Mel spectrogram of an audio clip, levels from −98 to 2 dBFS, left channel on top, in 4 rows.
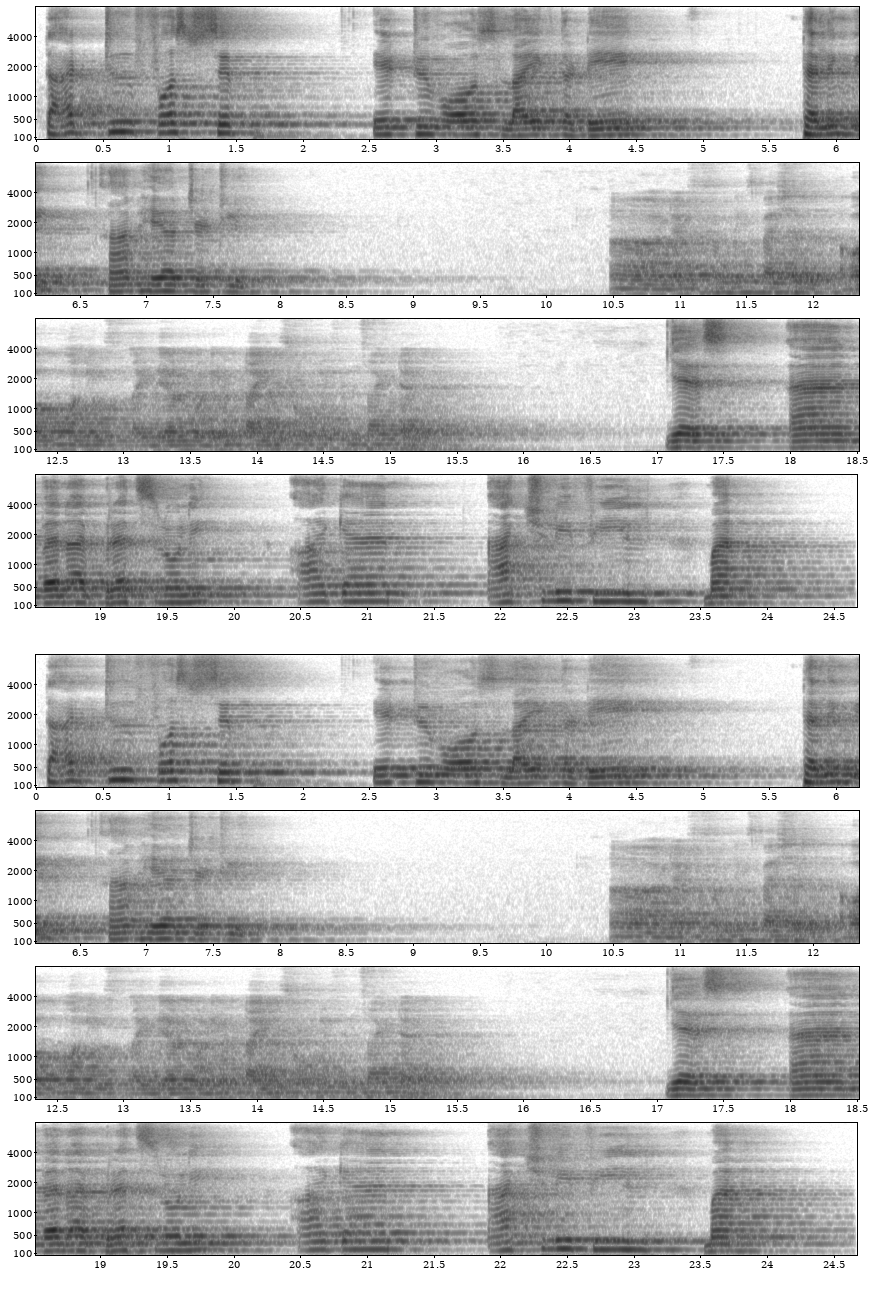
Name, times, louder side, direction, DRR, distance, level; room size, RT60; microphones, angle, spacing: voice 1, 0.1-1.5 2.5-4.5 5.8-6.3 6.7-7.8 17.1-17.5 18.0-19.8 20.4-21.3 21.9-23.1 23.5-23.7, left 1 dB, 30° left, 4 dB, 2.1 m, -24 dB
voice 2, 10.5-15.3, equal, 5° left, -2 dB, 7.0 m, -33 dB
27.0 x 19.5 x 8.7 m, 2.2 s
head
